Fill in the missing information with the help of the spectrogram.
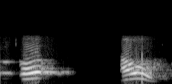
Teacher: इनका उच्चारण स्थान होता कंठ और होठों से। ठीक है, कंठ ओष्ठम ये दो शब्द हैं, कंठ और होठ।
